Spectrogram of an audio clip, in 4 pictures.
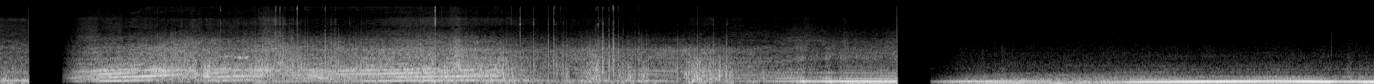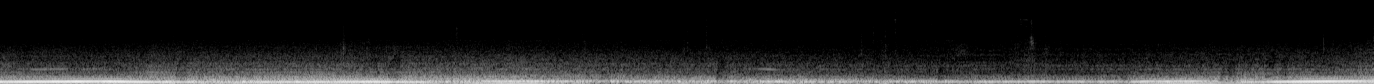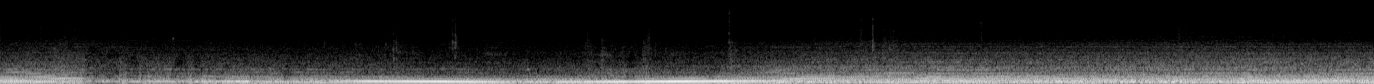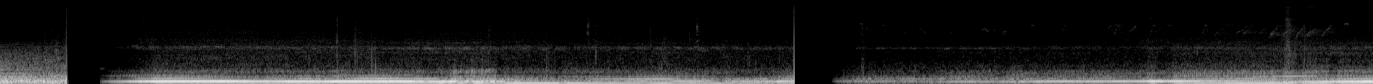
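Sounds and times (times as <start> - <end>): car engine revving: 0.0 - 20.3, 22.4 - 49.2, 49.8 - 54.9.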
